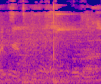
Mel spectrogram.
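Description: Basketball bouncing on a hardwood gym floor as a player dribbles before a free throw, with one sharp bounce about a second in. Voices chatter in the background.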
